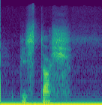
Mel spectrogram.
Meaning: 1. the pistachio tree (Pistacia vera) 2. its greenish, edible nut-like fruit; also sugared etc. as candy 3. a sweet resembling the above candy
- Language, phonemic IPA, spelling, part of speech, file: Dutch, /pisˈtɑʃ/, pistache, noun, Nl-pistache.ogg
